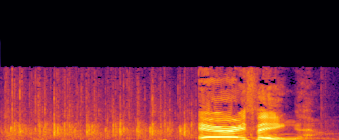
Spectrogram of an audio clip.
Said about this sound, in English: Somebody clap your hands and say, that's right, Pastor.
